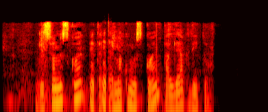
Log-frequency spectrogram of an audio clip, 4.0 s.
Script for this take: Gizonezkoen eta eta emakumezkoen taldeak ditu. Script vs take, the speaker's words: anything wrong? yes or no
no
